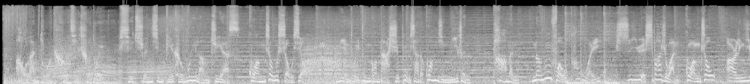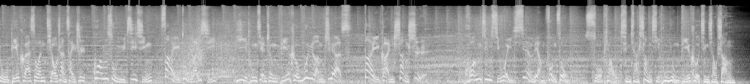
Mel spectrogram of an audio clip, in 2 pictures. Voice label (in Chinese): 男 汽车广告, 国语男声配音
